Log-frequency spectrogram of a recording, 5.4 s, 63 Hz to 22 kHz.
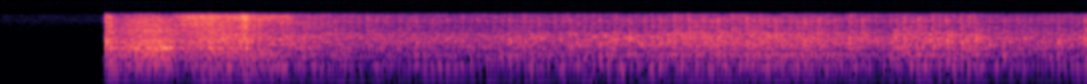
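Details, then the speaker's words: VAZ 2107 after rebuild (camshaft turned 180°, knock removed, ignition set two teeth advanced): starts straight away without choke and settles to a smooth, even idle with no knocking. Normal start and idle. "друзья без подсоса заводится и реально наш результат достигнут"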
